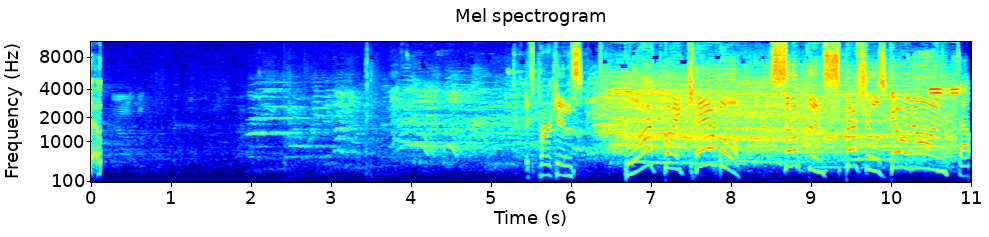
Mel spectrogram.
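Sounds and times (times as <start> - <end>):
crowd voices in echoing hall: 0.0 - 11.0.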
